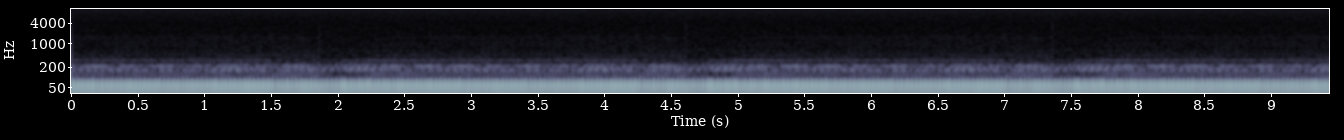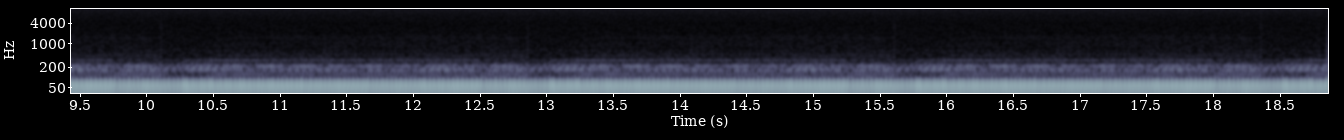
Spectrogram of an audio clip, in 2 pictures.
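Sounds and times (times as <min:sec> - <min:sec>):
low continuous tone in B flat: 0:00.0 - 0:18.8.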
